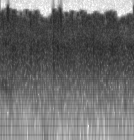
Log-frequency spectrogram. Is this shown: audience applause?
yes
